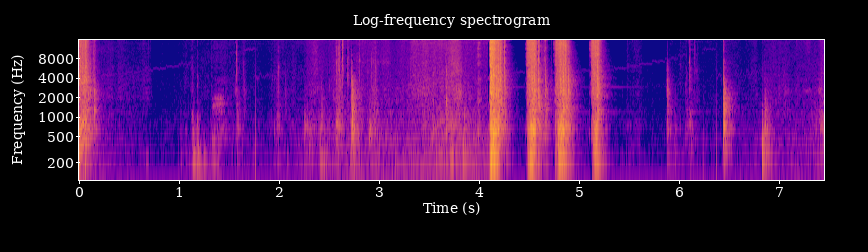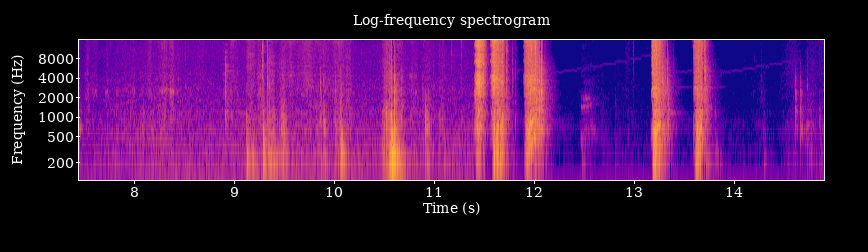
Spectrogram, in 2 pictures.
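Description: Short, sharp clacks in four quick groups from a butterfly impact wrench on a wobble extension and 10 mm socket, loosening the water pump pulley bolts.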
